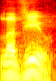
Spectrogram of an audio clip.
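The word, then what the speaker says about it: Lviv: This is how bad I am with some of these pronunciations. But Lev is the name of that.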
